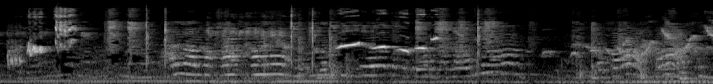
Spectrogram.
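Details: White-rumped shama singing to provoke other shamas into song: a mix of whistled slurs, buzzy rattling notes and sharp clicks in a busy, irregular sequence over a faint hum.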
